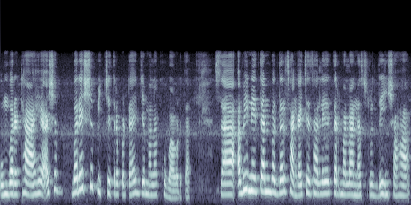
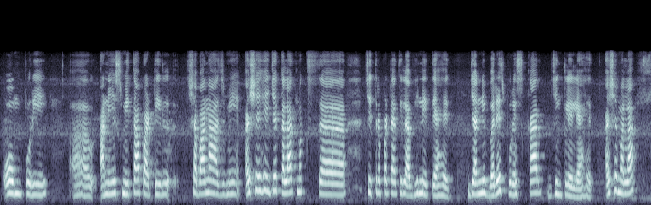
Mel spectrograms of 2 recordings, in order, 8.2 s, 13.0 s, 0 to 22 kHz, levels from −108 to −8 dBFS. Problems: constant background noise, background conversations at intervals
